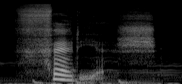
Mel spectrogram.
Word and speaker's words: férias: we say férias.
